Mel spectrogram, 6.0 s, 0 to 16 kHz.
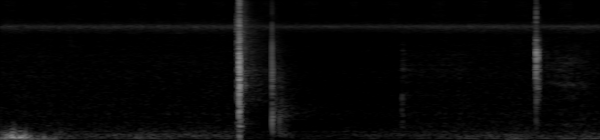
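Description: TenPoint Viper S400 crossbow firing a bolt: one sharp, loud crack of the string releasing, followed about a third of a second later by a fainter smack as the bolt strikes a foam deer target 40 yards downrange. A short click comes a few seconds later.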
